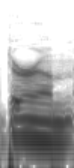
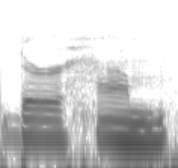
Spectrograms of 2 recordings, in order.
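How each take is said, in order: First: Said in the usual way. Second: Durham slowly split as DUR-HAM; alternative pronunciation. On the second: Shown as a demonstration. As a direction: say Durham with a sounded H and a full "ham". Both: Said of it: "I've always said Durham".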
